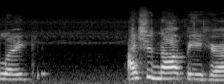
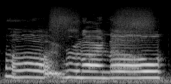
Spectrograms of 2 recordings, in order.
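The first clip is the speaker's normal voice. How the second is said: cooing pity; 6 semitones higher than usual. Real, not acted. Streamer pities the little lion boy Runar, high slow coo.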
